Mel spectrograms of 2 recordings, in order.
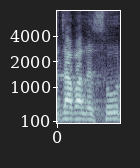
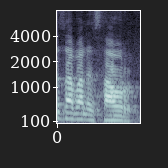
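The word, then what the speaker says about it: جبل ثور: জি সাওর সাওর পাহাড়ে সাওর পাহাড়ের এখন যেটা জাবালে সুর বলে জাবালে নূর আর জাবালে সুর এই জাবালে সুর বা এটা শুদ্ধ উচ্চারণ হল জাবালে সাওর এই সাওর পাহাড়ের গুহায়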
